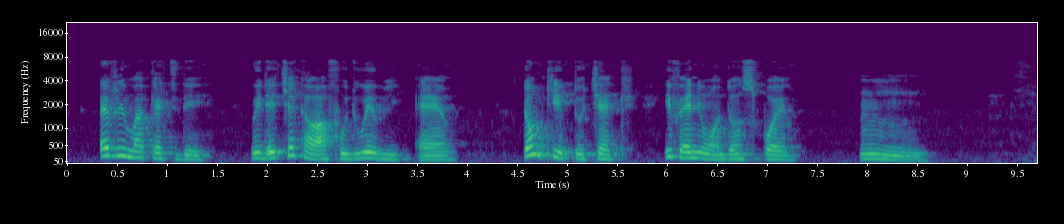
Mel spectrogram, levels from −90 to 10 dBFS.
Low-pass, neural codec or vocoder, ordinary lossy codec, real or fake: 7.2 kHz; codec, 16 kHz, 16 kbps, FunCodec, trained on LibriTTS, 50 frames a second; none; fake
